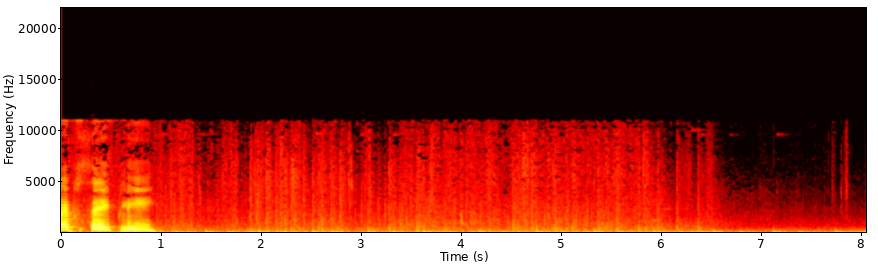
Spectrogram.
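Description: Gunshots crack in quick bursts nearby.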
